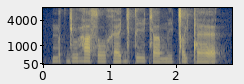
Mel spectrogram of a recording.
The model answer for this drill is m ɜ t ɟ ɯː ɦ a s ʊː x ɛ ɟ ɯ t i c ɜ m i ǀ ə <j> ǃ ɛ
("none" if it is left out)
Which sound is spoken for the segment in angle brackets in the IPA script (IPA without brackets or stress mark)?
j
